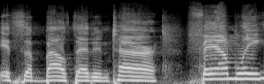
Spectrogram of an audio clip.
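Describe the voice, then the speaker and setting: Very slow speech is heard with noticeable background noise. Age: 70s. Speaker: resident speaking at public comment. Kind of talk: public comment at village meeting.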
